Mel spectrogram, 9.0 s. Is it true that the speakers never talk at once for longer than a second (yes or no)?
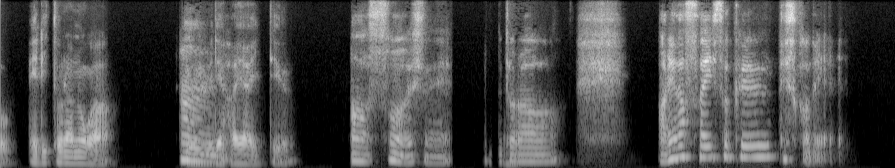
yes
